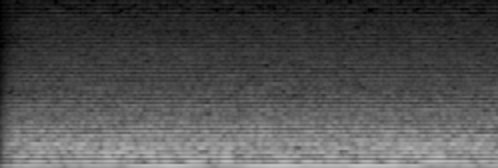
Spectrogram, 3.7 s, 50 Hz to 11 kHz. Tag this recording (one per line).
2
c
multisample
strings
synth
